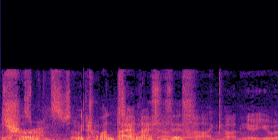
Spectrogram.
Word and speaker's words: Dionysus: So while in English it is pronounced Dionysus, which sounds silly when you look at the letters, in Polish it's Dionysos. Dionysos. Which is very similar to Dionysus, but spelled in a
